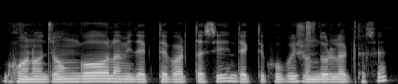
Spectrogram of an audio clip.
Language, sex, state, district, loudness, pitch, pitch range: Bengali, male, Tripura, West Tripura, -17 LUFS, 125 Hz, 120-135 Hz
